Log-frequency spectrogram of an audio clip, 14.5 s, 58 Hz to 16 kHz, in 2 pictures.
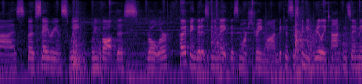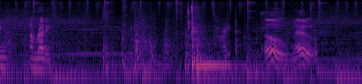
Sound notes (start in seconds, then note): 11.0 thump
